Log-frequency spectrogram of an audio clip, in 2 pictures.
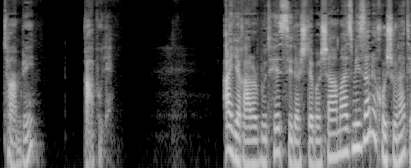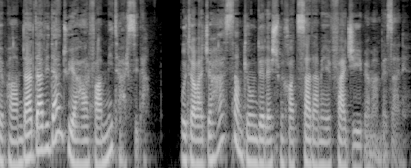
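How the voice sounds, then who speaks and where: Female narrator voicing an aloof man: flat, unemotional, low and quiet. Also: full character voice. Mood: detached. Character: cold, detached man, aloof loner.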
